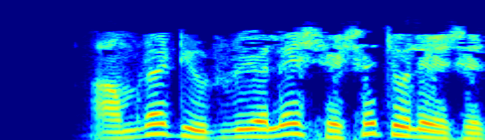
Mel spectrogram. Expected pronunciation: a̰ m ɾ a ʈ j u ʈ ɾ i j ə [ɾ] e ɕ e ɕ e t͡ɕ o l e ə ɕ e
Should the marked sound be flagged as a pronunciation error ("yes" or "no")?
yes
